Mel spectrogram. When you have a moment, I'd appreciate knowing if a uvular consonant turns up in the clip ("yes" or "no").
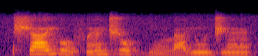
no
